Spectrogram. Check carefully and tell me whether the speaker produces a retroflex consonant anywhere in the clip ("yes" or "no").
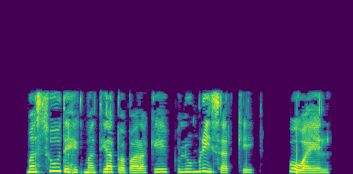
yes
